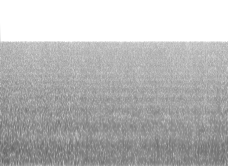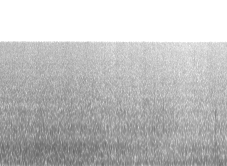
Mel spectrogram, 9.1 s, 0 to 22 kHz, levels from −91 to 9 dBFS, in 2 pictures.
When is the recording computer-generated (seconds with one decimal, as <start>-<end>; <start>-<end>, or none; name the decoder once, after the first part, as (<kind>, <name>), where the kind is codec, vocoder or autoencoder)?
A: 1.6-4.4 (vocoder, WaveNeXt)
